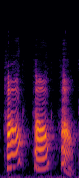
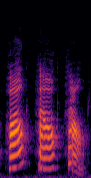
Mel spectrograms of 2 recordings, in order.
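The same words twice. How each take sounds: First: Put-on loud, sassy goose honks again with the kids. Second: Loud, sassy goose honks. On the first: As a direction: honk along like a cheeky goose. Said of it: "Try that with me". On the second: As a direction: honk like a cheeky goose. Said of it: "What about a sassy goose?". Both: Shown as a demonstration.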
